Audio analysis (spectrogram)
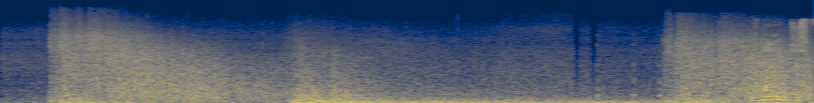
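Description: Warship turret guns firing in the naval game Ultimate Admiral: Dreadnoughts, heavy booming blasts followed by long rumbling roars, loud and close, with a second salvo after a lull.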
